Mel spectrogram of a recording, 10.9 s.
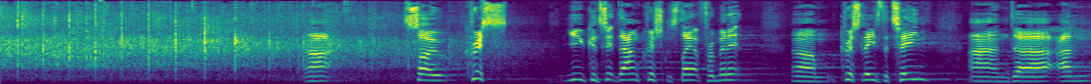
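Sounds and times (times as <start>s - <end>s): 
audience clapping: 0.0s - 5.4s
speech: 3.0s - 3.4s, 4.0s - 10.9s.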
